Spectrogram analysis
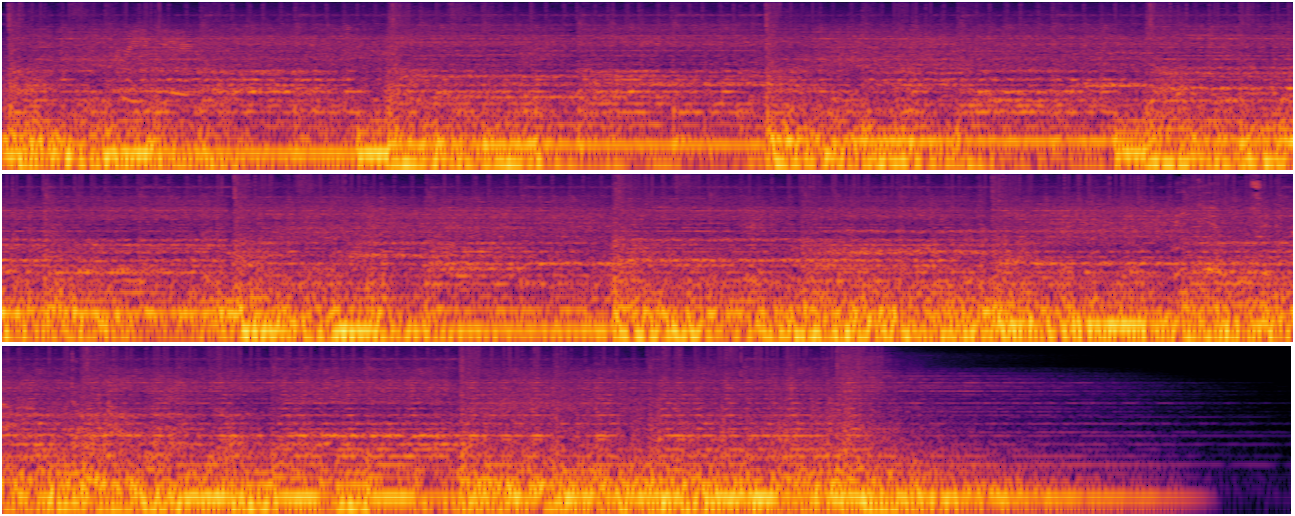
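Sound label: rhythm section choir marcato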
